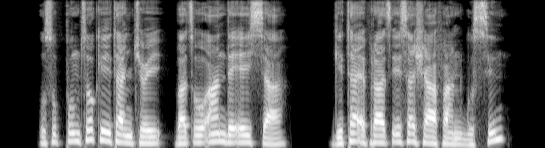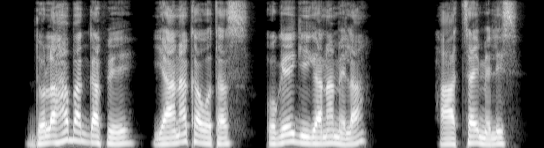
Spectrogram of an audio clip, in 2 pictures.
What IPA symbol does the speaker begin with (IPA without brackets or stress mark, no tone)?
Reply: ʔ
